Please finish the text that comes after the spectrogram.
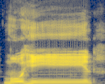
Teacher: عذاب مہین، عذاب مہین. یہ چشمے والی ہا ہے، صرف منہ سے ہوا نکالنے کی طرح پڑھیں گے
